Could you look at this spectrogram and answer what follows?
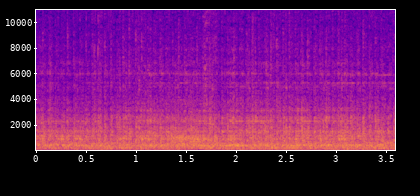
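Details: Mower after blades were refitted and greased, test run: busy, even engine clatter at steady speed with blades turning, no knocks or squeals or funny noises; runs normally.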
